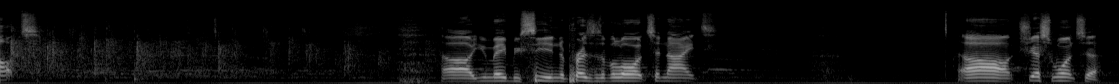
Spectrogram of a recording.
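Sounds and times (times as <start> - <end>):
crowd clapping their hands: 0.0 - 4.7
speech: 4.4 - 7.2, 9.6 - 11.1.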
